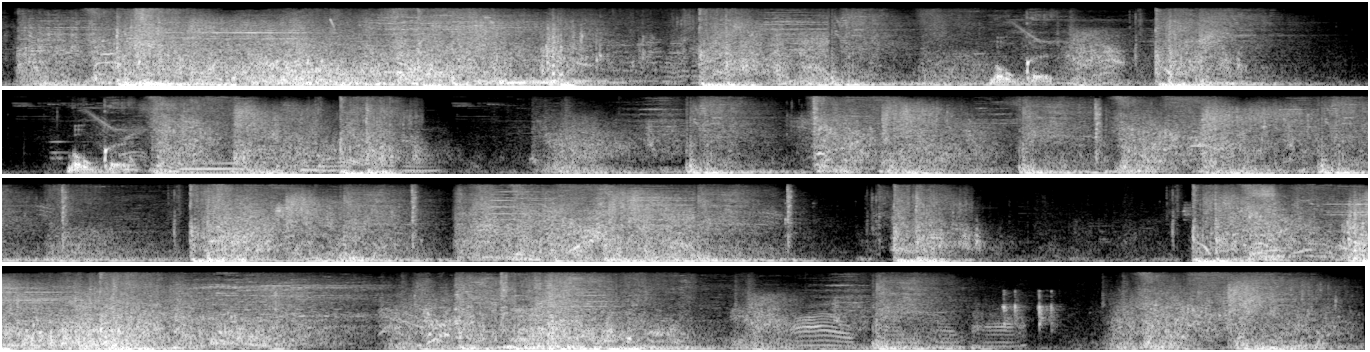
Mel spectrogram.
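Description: Game effects whoosh, clash and zap in a fast fight.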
